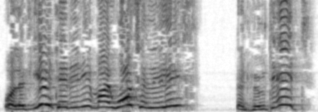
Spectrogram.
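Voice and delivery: high and loud storybook exclamation; exclaimed cry. A narrator's reading. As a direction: cry out the challenge, indignant. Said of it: "Stegosaurus cried".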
